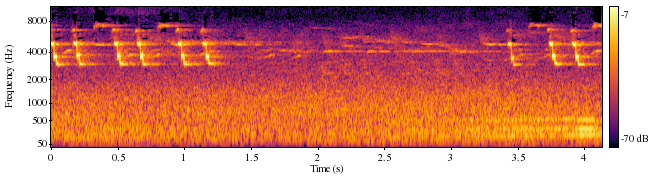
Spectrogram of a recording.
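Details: Rose-coloured Starling in Bishopston, Bristol, on the morning of 29 November 2014; short high chirps in two tight clusters, one at the start and one near the end, with a quiet gap between and steady background noise throughout.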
